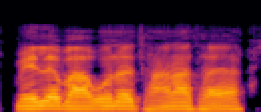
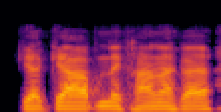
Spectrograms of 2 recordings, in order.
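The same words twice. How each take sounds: First: मेरे said as मेले, खाना as थाना, lisping and cutesy; mock baby talk. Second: Said in the usual way. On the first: Shown as a demonstration. Teacher contrasts normal speech with lovers' lisping baby talk. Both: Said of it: "normal बोलो, normal".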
